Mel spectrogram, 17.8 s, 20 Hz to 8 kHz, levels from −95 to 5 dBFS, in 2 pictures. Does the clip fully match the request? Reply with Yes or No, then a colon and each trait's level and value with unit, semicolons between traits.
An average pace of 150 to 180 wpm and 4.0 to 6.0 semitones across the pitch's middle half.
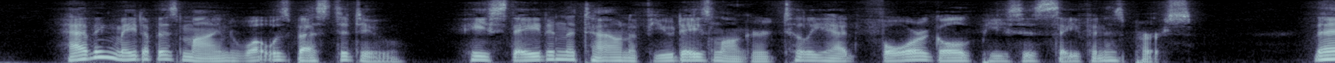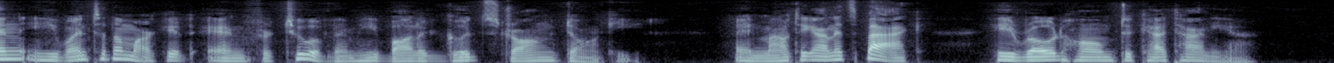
No: average, 190 wpm; average, 4.8 semitones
